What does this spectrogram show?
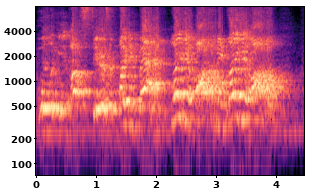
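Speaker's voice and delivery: high, loud struggling shout; frantic shouting. Acted. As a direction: shout while fighting to be let go. Boy dragged upstairs by mother.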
